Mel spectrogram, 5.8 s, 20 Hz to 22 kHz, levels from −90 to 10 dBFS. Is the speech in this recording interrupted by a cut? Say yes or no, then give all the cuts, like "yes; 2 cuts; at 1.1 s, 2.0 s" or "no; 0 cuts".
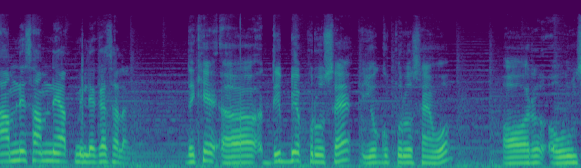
no; 0 cuts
